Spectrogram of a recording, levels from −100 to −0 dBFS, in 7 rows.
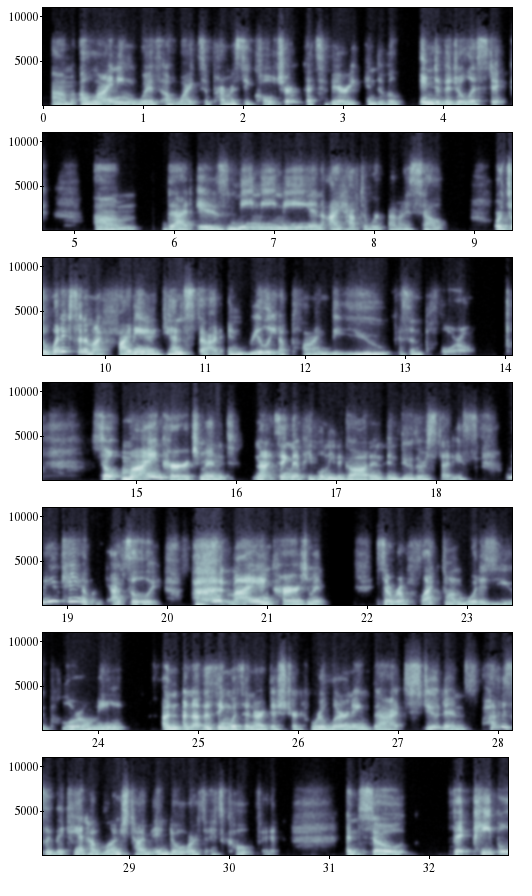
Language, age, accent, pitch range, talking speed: English, 30-49, American, 150-215 Hz, 170 wpm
